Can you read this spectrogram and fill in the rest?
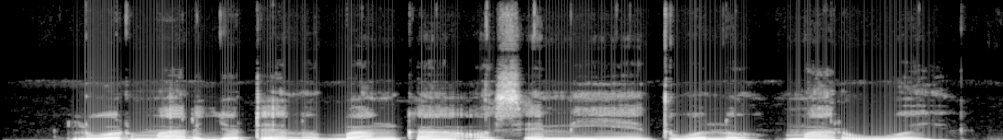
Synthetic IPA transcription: lwoɾmard͡ʒɔtɛlɔbaŋkaɔ̰sɛmɪjet̪wolomarwojo

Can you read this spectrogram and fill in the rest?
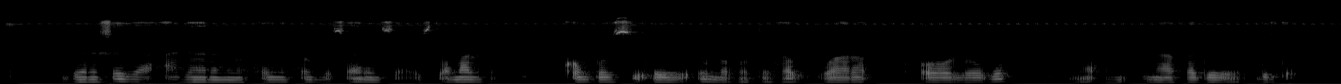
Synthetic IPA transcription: bɛːɾɐʃɐðɐʕɑɣaːɾɐnwɑħɑjħɔːɡːɐsa̰ːɾɛjsaːɪ̰st̪ʰɪ̰ʕmaːlkʰɐ | kʰɔmbɔsɪ̰ʔɛjʊnɔqɔ̰t̪ʰɔhɐ̰b̚wɑːɾɐɔːlɔːɣʊ | naːfɐɣɛjɔ̰dɪrt̪ʰɐ

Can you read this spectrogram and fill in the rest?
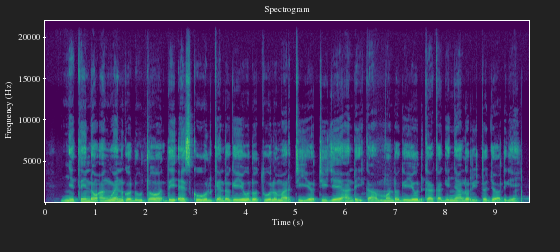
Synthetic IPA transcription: ɲɪt̪ɪndoʔaŋwɛnɡodutod̪ɪʔeskulkendoɡɪjʊdot̪wolomartijotid͡ʒea̰ndɪkamɔndɔɡɪjʊdkakaɡɪɲalɔɾitod͡ʒɔdɡɪ

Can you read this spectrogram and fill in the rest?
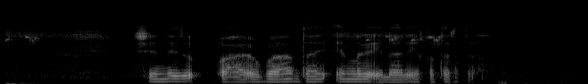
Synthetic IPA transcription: ʃɪnːɪðʊ̰wɑħɑːjʊbaːɦɐnt̪ʰɐɦɛjɪnlɐɣɐ̰ʔɪ̰laːlḭjqɑt̪ʰɐrt̪ʰɐ̥

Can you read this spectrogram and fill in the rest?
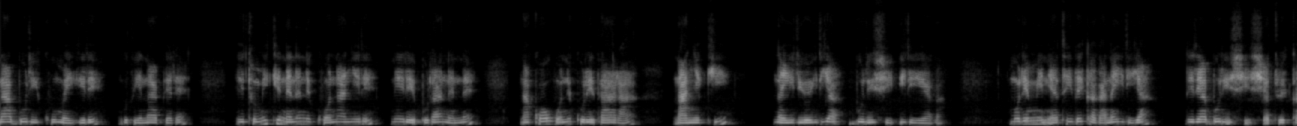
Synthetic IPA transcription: naboɾikʰumaiɣeɾe | ɣoðienabɛɾɛ | etʰomikenɛnɛnekwɔnaɲeɾe | neːɾeboɾanɛnɛ | nakɔoɣwɔnekoɾeðaɾa | nʔaɲɛkʰi | naiɾiɔiɾjaboɾiʃiʔiɾiɛɣa | moɾeminḛatʰɛiðɛkaɣanaiɾia | ɾeɾeaboɾḭʃḭʃja̰tweka

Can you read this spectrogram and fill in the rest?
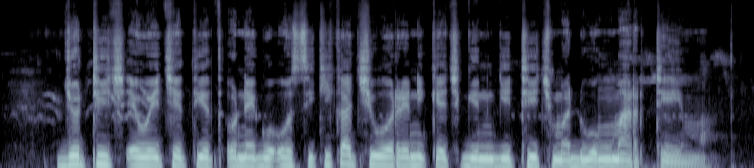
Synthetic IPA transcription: d͡ʒotit͡ʃewet͡ʃet̪jet̪ʰoneɡoosikikat͡ʃɪwoɾenɪket͡ʃɡɪnɡɪtit͡ʃmadwoŋmartɪmɔ

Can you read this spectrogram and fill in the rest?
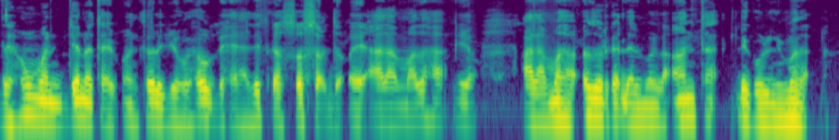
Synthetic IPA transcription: d̪ɛɦumɐnd͡ʒɛnɔt̪ʰajbɔnt̪ʰɔlɔd͡ʒɪwʊħuʊbɑħɛjaːlɪd̪kʰɐsɔːsɔʕd̪ɔʔɛjʕɑlaːmɐðɐɦɐijɔ | ʕɑlaːmɐðɐʕʊðʊrkʰɐɗɐlmɐlɐ̰ʔaːnt̪ʰɐ | ɖɛɣɔlnɪmɐðɐ̰

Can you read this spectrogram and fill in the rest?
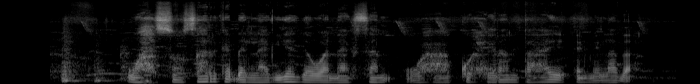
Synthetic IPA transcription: wɑħsɔːsaːrkʰɐɖɐlaːɡjɐðɐwɐnaːɡsɐnwɑħɑːkʰʊħɪɾɐnt̪ʰɐɦɛjʕɪmɪlɐðɐ̰

